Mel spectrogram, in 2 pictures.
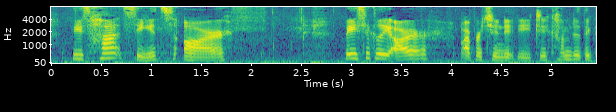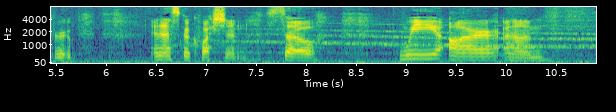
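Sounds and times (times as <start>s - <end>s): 
speech: 0.2s - 2.0s, 2.9s - 10.8s
sirens wailing outside: 6.5s - 10.8s.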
